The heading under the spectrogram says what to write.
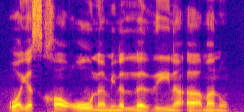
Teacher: سین کو باریک سیٹی سے ادا کرنا ہے، ہلانا نہیں ہے۔ خاک اور را کو موٹا ادا کرنا ہے، اور رو و مدہ ہے۔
